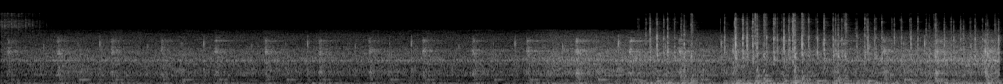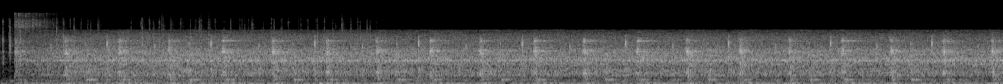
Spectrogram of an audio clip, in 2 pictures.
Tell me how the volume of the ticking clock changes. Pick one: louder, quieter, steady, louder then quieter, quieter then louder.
louder.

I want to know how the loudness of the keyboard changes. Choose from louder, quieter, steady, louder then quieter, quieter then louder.
quieter.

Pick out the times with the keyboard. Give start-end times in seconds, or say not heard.
6.3-13.8.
